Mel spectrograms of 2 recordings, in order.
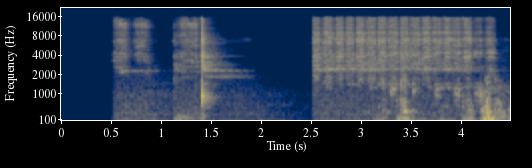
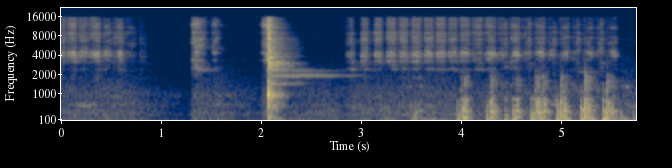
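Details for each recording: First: Hand-lapping valves on a 1976 Porsche 912E Type 4 2.0 cylinder head: loud gritty rasping from back-and-forth strokes, seat not yet mated. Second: 1976 Porsche 912E Type 4 2.0 cylinder head valve being hand-lapped: soft, even rasping strokes growing quieter with no tonal change, showing the valve is properly seated.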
